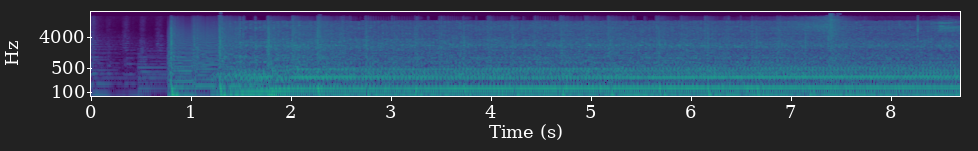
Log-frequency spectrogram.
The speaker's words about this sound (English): He sent that a little while back, and that was his Yukon trying to do 65 to 70, he said. He was doing a 65 to 75 pull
